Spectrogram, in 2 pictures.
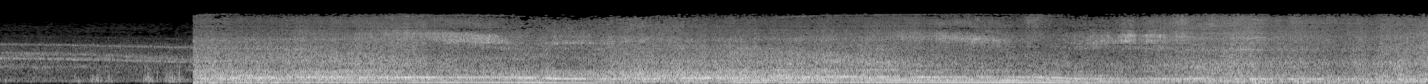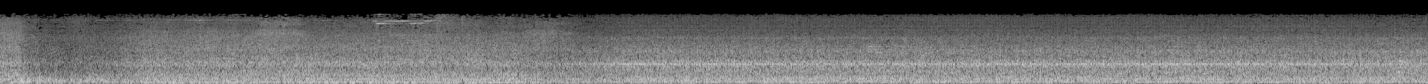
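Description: Fire engines and other fire apparatus moving along a wet city street: heavy engine noise and the hiss of traffic on wet pavement. A loud steady pitched tone holds and steps down in pitch over the first ten seconds or so. The sound is quieter at first and jumps to much louder about two seconds in.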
